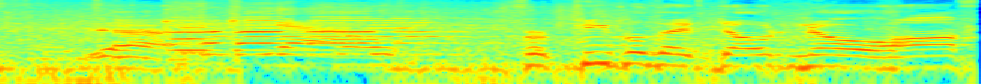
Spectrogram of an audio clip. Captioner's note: car hoots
